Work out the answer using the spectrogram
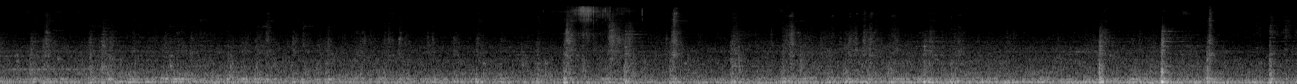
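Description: Double-decker express passenger train running along the track: a steady low rumble of the coaches, with the wheels clicking and knocking on the rails now and then and one sharper knock near the end.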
